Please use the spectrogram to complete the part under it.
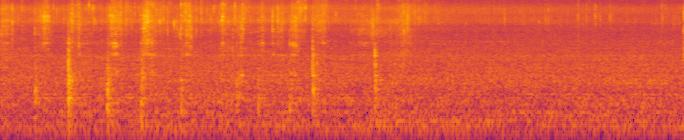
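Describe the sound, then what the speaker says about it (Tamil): Cut boiled eggs are stirred and fried in masala in a pan for egg biryani. Repeated spoon scrapes and taps ride over a steady, close sizzle, and the stirring eases off in the second half. "இந்த முட்டையை இதில் சேர்த்து லைட்டாக பரட்டி எடுத்துக்கலாம்"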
